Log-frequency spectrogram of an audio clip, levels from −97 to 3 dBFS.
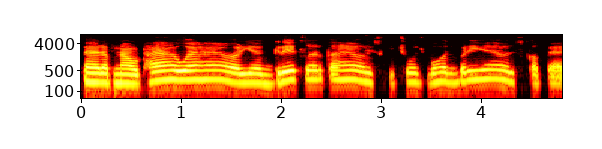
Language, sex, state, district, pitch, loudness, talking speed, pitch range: Hindi, female, Bihar, Samastipur, 215 Hz, -16 LUFS, 260 wpm, 200-245 Hz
